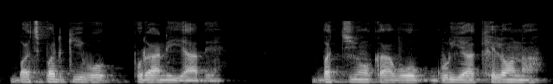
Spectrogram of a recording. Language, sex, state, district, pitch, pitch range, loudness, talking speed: Hindi, male, Bihar, Gopalganj, 105 Hz, 100-115 Hz, -21 LUFS, 95 wpm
